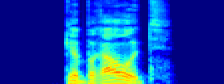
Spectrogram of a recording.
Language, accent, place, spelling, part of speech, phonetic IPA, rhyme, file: German, Germany, Berlin, gebraut, verb, [ɡəˈbʁaʊ̯t], -aʊ̯t, De-gebraut.ogg
- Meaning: past participle of brauen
